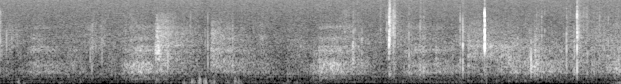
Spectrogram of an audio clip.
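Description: Footsteps of a person walking over the forest floor, brushing through undergrowth at about one step a second, with a few sharp clicks in the second half.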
